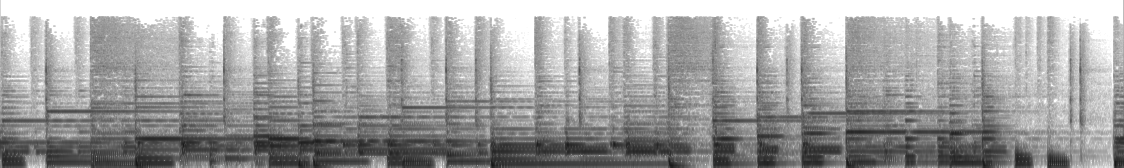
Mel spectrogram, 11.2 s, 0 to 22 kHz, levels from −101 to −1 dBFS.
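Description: The audio runs at a natural pace until 8.61 s. From there to the end it contains a time-stretched section. The pace jumps to about 1.35 times the earlier speed, but the pitch stays where it was. The sped-up stretch sounds rushed. The likely cause is software squeezing that part to fit a shorter length. It kept the pitch by dropping short pieces of audio.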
